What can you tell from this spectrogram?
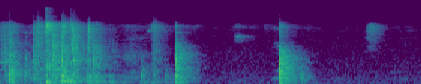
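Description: Handling noise: a camera rubbing and knocking against a fleece top, a burst of rustles and clicks, then two sharp knocks about a second and a half apart.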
